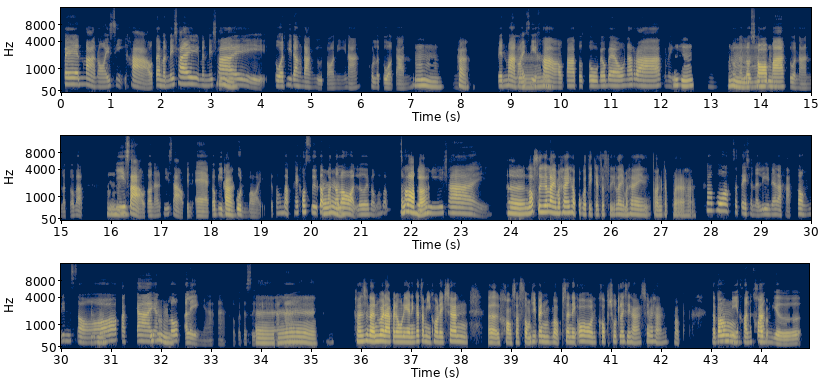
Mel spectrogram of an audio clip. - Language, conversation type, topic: Thai, podcast, ตอนเด็กๆ คุณเคยสะสมอะไรบ้าง เล่าให้ฟังหน่อยได้ไหม?
- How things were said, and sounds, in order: stressed: "รัก"; in English: "Stationary"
